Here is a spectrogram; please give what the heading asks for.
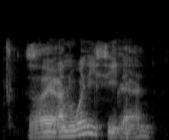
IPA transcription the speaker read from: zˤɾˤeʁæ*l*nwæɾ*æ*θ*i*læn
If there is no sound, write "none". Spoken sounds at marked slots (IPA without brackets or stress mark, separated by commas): none, i, i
